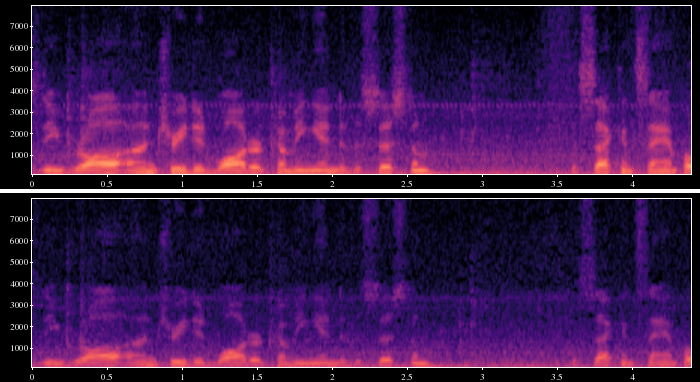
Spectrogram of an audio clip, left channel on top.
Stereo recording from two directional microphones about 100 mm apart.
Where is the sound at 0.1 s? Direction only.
70° left (ahead or behind).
